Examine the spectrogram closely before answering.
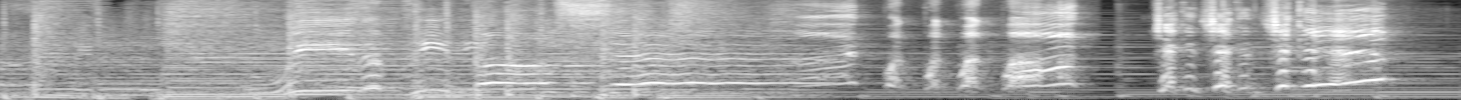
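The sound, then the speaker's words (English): A chicken clucks in a string of short, squawky bursts near the end, following a stretch of steady music; the clucks are fairly loud. “Chicken.”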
